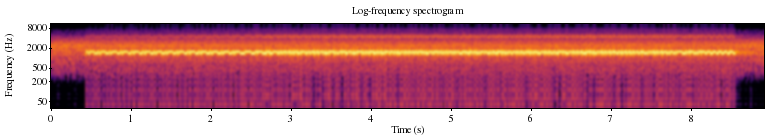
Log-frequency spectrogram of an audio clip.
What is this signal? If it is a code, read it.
NAVTEX (SITOR-B), 100 baud, 170 Hz shift, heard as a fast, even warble, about 1500 Hz centre. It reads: HET SYSTEEM IS ECHTER NIET PERFECT.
